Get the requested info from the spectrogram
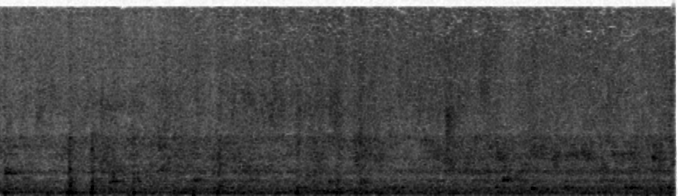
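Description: Steady running water, with a few faint knocks, cutting off suddenly near the end.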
